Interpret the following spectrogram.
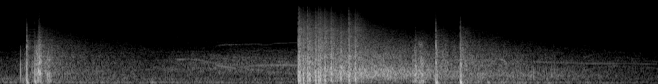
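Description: Fireworks going off: a quick cluster of sharp bangs just after the start, then about three seconds in a sudden burst of dense crackling with two more sharp bangs, fading away, with faint whistles in between.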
